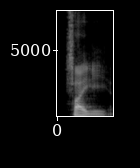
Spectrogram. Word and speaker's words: Feige: You said that's how Kevin you pronounced Feige. it last time. Feige.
